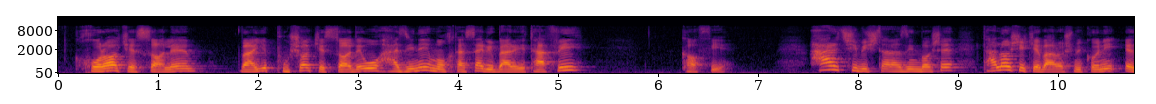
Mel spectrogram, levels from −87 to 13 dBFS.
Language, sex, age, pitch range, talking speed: Persian, male, 30-49, 140-180 Hz, 115 wpm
